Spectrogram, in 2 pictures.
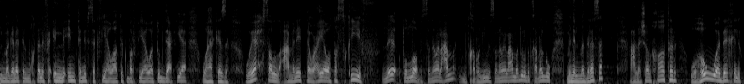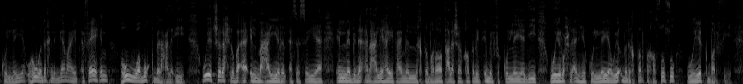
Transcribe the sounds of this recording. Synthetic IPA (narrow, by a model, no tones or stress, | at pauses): lmæɡæːlæːt̪elmoxt̪ælɪfæʔelːiʔent̪ænæfsækfiːhæwehæt̪ekbɑɾˤfiːhæwehæt̪eb̚d̪eʕfiːhæwehæːkæzæwejeħsˤɑlʕa̰mælejːæt̪ːæwʕejːæwet̪ɑsˤqiːflet̪ˤolːɑːbesːænːæwæælʕamːæmet̪xɑrˤːɑɡiːmenesːænːæwæjælʕamːæd̪uːlbet̪xɑrˤːɑɡumɪnelmæd̪ɾˤɑsæ | ʕa̰læʃæːnxɑːt̪ˤeɾ | weɦowːæd̪æːxelekːolːejːæwehowːæd̪æːxelelɡæmʕajebʔæfæːhem | howːæmoqbelʕa̰læ̰ʔeːwejet̪ʃɑɾɑħlobæʔæʔelmaʕaːjiːɾelʔæsæːsejːæʔelːibenæːʔænʕaleːɦæjet̪ʕemellext̪ebɑɾˤɑːt̪ʕalæʃæːnxɑːt̪ˤɨɾjet̪ʔebelfikːolːejːæd̪iːwejɾuːħlæʔænhikolːejːæwejeʔd̪ɑɾˤjext̪ɑːɾˤt̪ˤɑxɑsˤːosˤo | wejekbɑɾˤfḭː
